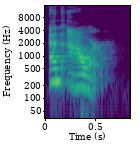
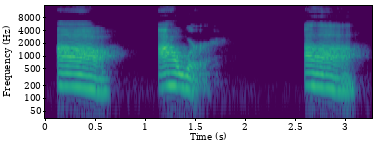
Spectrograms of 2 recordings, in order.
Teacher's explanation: letter but notice the sound that this word makes ah ah it's not the h that we hear it's the ah from the o that we hear so this is also a vowel sound right from this letter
